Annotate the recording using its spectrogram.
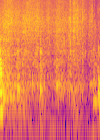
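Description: Quiet room tone in a small room: a faint, even background hiss with no distinct sound standing out.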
